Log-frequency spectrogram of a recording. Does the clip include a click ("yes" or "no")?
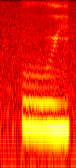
no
